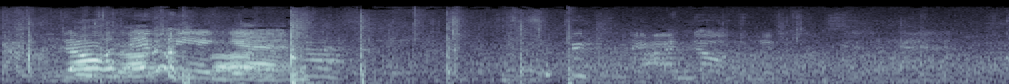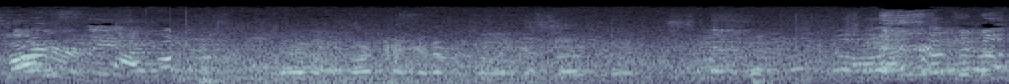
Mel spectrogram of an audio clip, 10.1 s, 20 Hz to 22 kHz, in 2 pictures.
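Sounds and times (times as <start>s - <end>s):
faint children's voices: 0.3s - 6.8s, 8.4s - 10.0s.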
